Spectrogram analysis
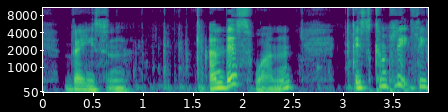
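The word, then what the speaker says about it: Vaessen: is um a basin i think you pronounce it v-a-e-s-e-n vasen and this one is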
